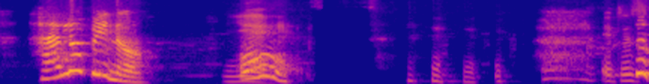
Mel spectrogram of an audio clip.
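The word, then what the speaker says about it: jalapeño: is not pronounced as jalapeno it is pronounced as jalapeno jalapeno yes it is pronounced as jalapeno J is not Sil like J is silent and actually ha the pronunciation begins with ha jalapeno jalapeno oh yes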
